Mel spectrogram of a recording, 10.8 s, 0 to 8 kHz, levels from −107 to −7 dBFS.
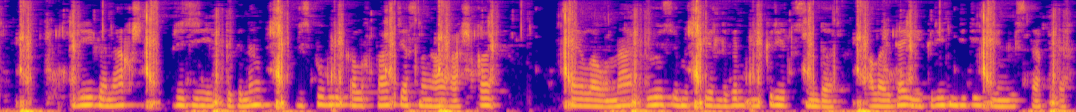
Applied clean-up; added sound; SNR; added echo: classical method Wiener filter.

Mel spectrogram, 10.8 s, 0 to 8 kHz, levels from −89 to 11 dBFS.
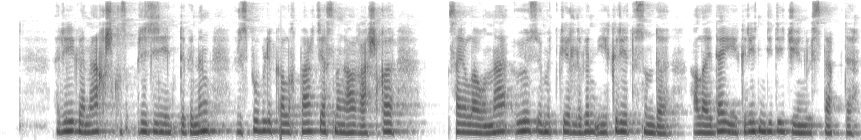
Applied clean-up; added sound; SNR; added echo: none; none; none; none.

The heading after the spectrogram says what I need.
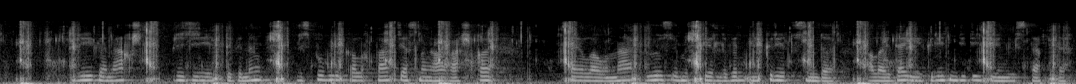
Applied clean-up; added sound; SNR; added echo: none; Chewing, mastication; 0 dB; none.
